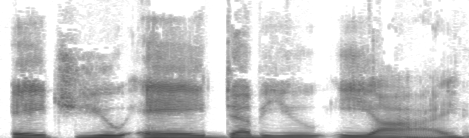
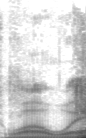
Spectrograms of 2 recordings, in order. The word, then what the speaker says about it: Huawei: H U A W E I. It's Huawei. – And, I think they pronounce it Huawei.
